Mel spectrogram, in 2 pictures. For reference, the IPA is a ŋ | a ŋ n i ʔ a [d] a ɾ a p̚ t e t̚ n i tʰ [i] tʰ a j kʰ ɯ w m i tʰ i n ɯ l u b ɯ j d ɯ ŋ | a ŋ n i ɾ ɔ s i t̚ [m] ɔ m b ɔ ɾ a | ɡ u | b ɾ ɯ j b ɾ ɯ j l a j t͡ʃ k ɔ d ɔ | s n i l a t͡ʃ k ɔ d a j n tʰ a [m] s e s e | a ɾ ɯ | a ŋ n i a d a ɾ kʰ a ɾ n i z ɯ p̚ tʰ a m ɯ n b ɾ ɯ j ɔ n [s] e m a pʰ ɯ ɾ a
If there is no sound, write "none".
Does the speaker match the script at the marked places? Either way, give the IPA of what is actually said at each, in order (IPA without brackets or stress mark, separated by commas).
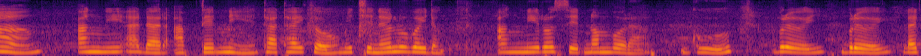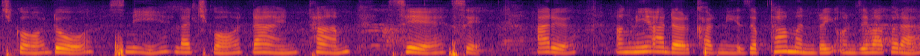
d, a, n, m, z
